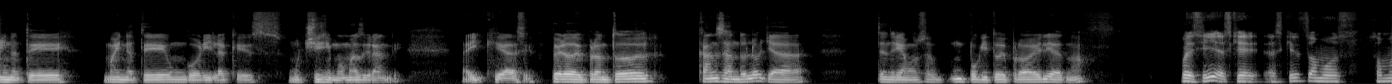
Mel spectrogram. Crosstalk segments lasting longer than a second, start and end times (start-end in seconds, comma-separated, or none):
none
